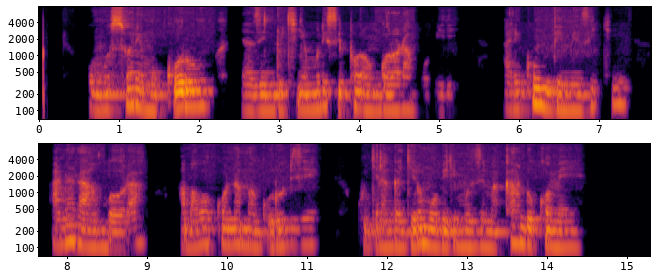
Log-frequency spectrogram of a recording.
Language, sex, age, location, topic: Kinyarwanda, male, 18-24, Kigali, health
